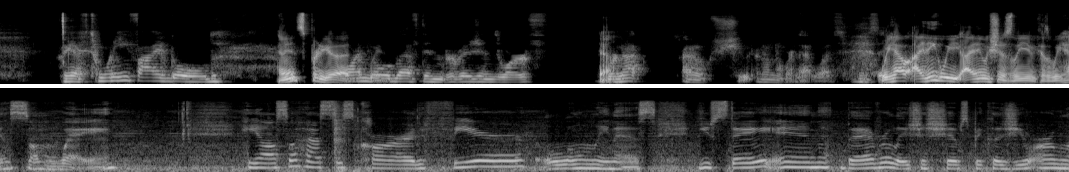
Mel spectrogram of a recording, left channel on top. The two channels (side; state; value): both; different; correlation 0.00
